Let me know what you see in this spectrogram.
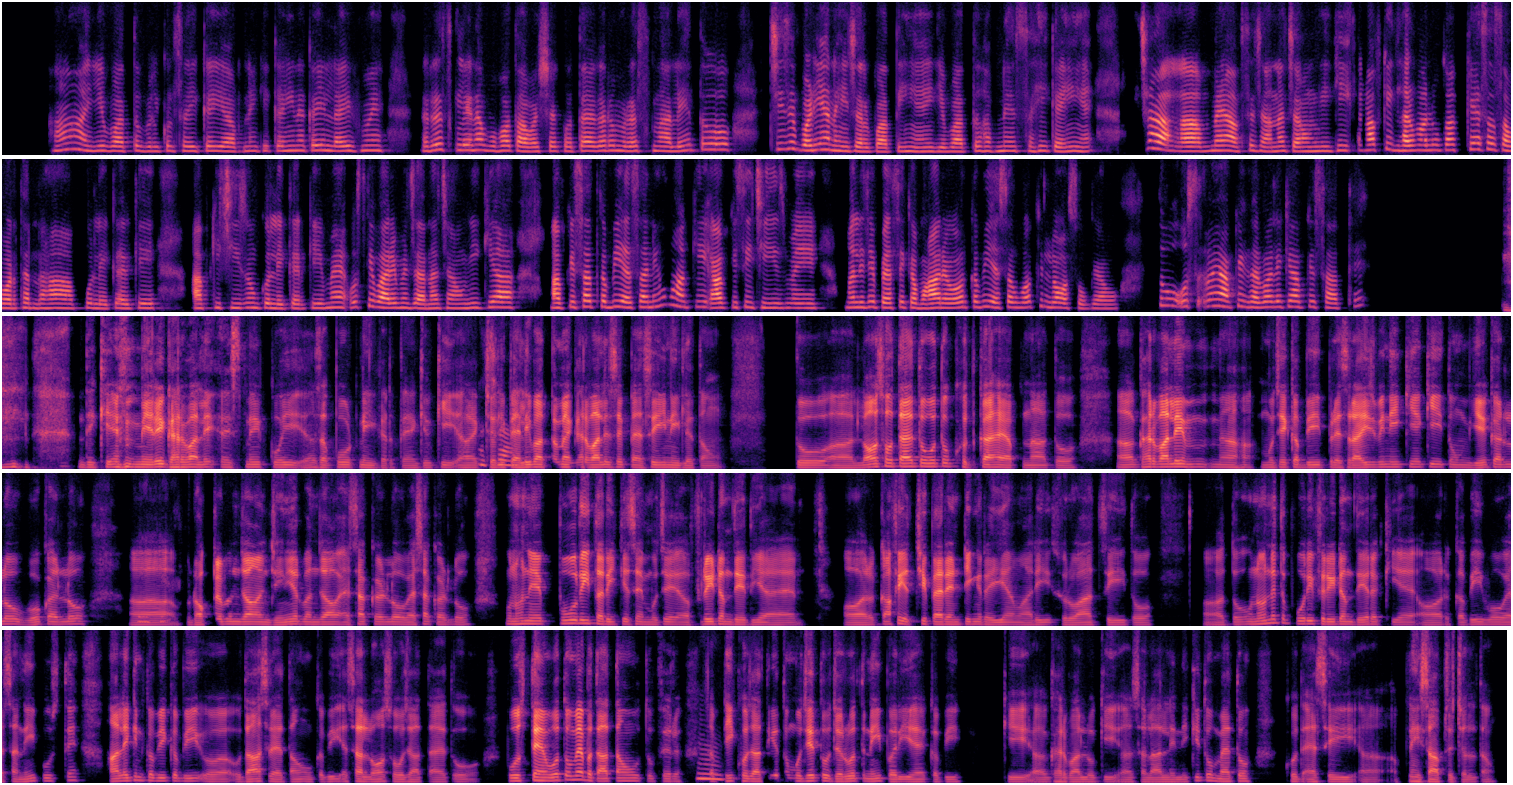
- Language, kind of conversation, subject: Hindi, podcast, किस कौशल ने आपको कमाई का रास्ता दिखाया?
- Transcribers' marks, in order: in English: "लाइफ़"; in English: "रिस्क"; in English: "रिस्क"; in English: "लॉस"; laughing while speaking: "देखिए"; in English: "सपोर्ट"; in English: "एक्चुअली"; in English: "लॉस"; in English: "प्रेशराइज़"; in English: "फ़्रीडम"; in English: "पेरेंटिंग"; tapping; in English: "फ़्रीडम"; in English: "लॉस"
